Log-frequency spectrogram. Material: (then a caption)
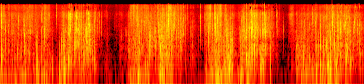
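Foil plastic. A foil-lined plastic chalk pouch is held up, brought down to the mic and crinkled by fingertips. It gives dense, bright crackling and crinkling in four bursts separated by short quiet pauses.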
